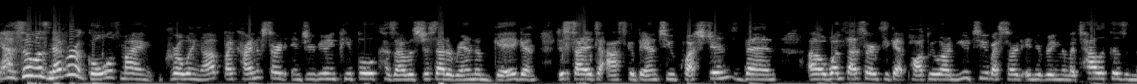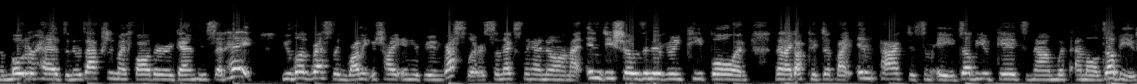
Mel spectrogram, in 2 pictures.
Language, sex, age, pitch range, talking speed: English, female, 10-29, 230-280 Hz, 260 wpm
